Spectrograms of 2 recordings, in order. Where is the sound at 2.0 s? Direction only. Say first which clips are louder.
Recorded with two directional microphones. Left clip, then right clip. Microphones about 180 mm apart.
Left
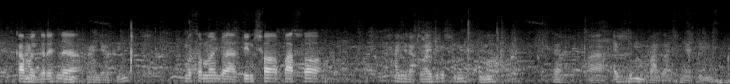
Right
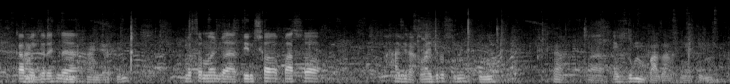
Left 3 dB; 15° right (ahead or behind).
